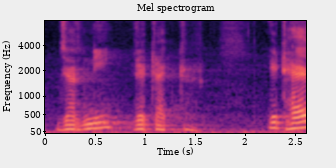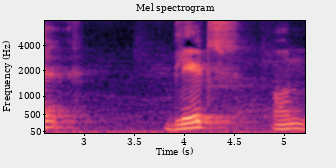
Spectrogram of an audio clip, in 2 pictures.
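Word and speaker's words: Czerny: This is the name of Journey. C is silent, then the correct spelling is C Z E R N Y, Journey retractor.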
